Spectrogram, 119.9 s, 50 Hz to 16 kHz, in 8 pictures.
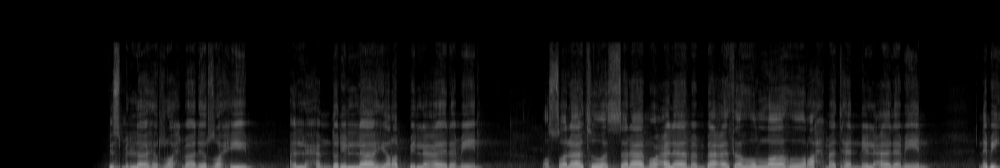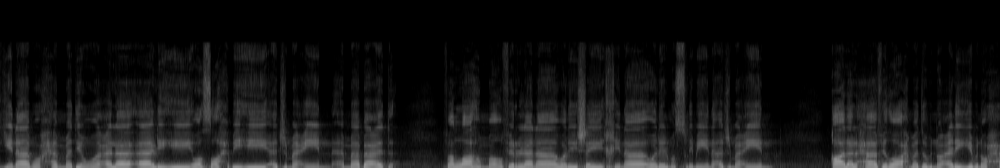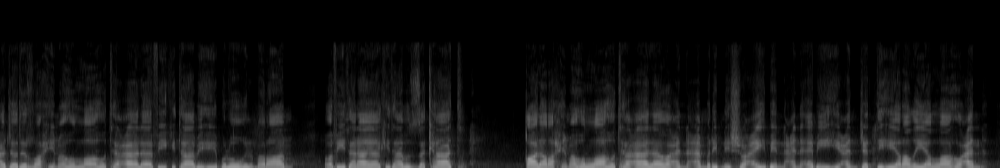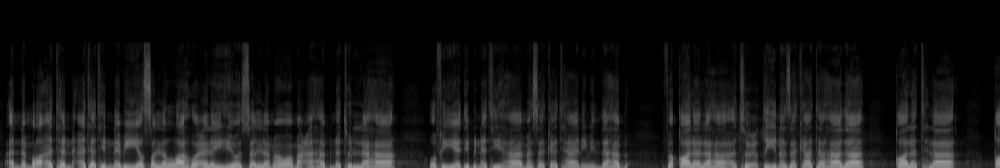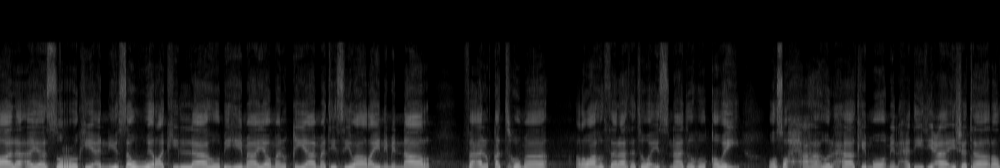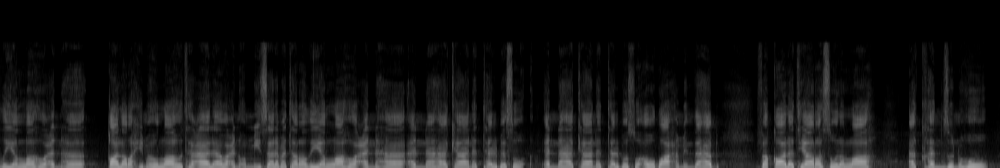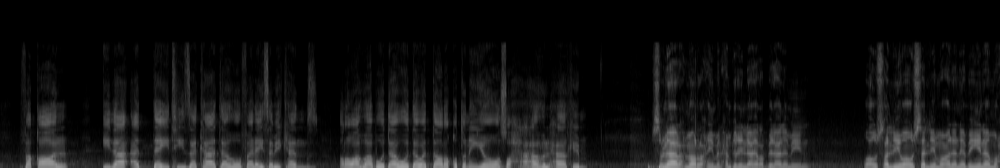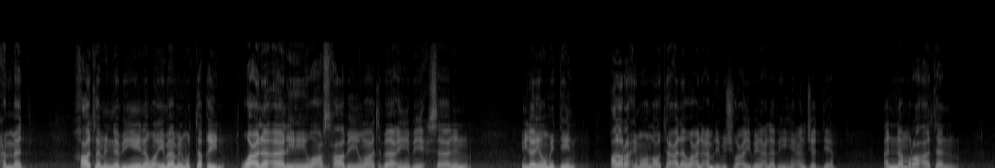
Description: تاريخ النشر ٢٩ جمادى الآخرة ١٤٣٩ هـ المكان: المسجد الحرام الشيخ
